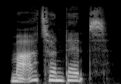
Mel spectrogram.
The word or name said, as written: maratondans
